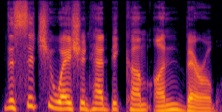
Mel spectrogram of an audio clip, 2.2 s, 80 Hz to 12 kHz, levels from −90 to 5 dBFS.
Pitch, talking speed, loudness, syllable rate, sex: 165 Hz, 135 wpm, -17 LUFS, 5.7 syllables/s, male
